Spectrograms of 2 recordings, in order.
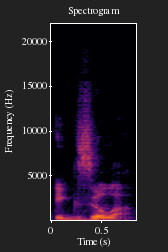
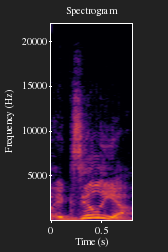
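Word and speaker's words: Xillia: Tales of exilla. That's how you pronounce it because that's what is written. E. Hang on. Can I focus that here? Yeah. Eushidia. Oh, exilia.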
